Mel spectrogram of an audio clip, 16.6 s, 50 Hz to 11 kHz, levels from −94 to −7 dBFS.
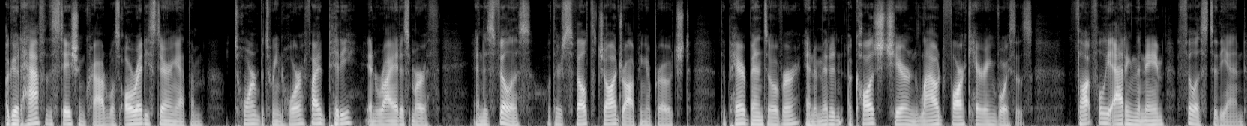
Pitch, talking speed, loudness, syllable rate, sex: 100 Hz, 180 wpm, -24 LUFS, 5.3 syllables/s, male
